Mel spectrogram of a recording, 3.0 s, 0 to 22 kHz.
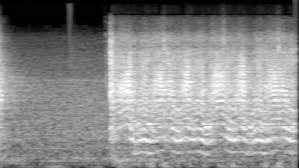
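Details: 1974 Chevrolet K10 4x4 farm truck, sat 15 years, battery charger connected: starter cranks briskly at even chug about four beats a second but never fires; spark present, timing suspected too far advanced, flat cam lobe wondered about.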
